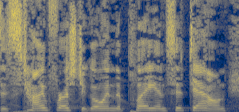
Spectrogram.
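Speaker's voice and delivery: ordinary delivery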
